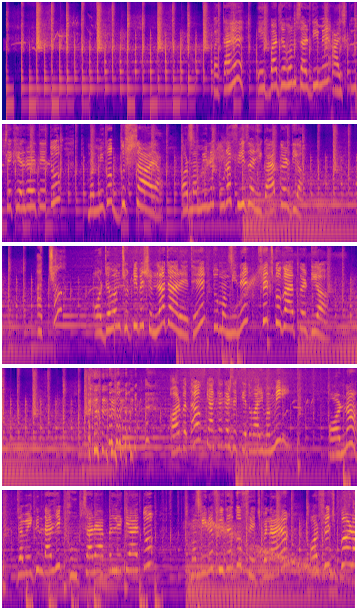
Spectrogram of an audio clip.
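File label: child hindi; samsung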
